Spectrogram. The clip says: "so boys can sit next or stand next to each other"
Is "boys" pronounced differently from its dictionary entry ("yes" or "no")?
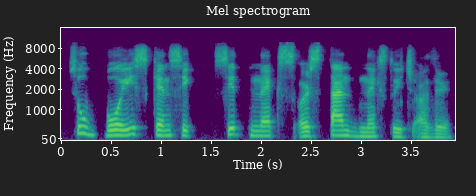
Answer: yes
